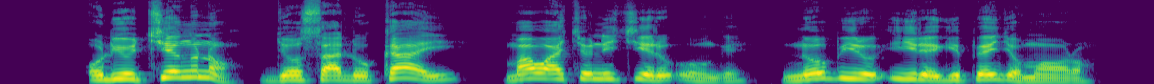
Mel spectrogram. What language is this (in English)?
Luo (Kenya and Tanzania)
